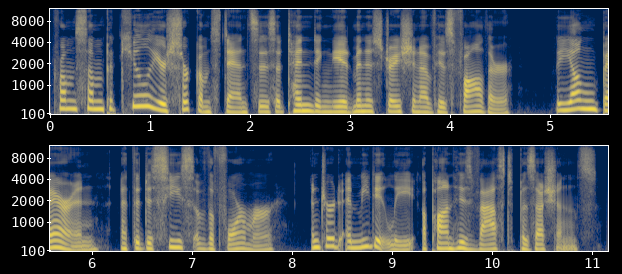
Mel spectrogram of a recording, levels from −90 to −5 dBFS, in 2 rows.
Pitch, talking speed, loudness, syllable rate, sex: 180 Hz, 135 wpm, -19 LUFS, 5.0 syllables/s, female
